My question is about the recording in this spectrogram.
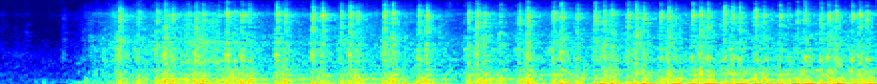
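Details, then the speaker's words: Classic twin-cylinder motorcycle, the owner's favourite, just given a fresh barrel and rebuild: starts on the first catch, more easily than the others, and settles to a very quiet, even idle with no knocks or rattles. Healthy start and idle. "so that was easier than the other ones very quiet yeah very quiet very quiet it's um in comparison to the others"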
